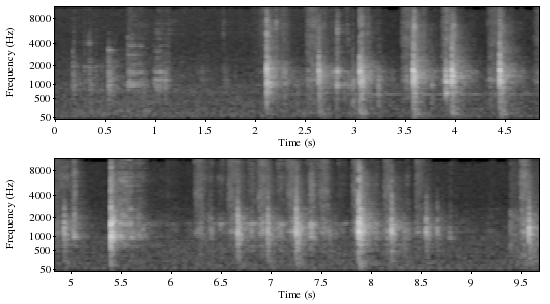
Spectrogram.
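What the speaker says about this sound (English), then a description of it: "And then slice it." Paring knife slicing Fuji apple quarters on a cutting board, a run of crisp, evenly spaced chops close by, with a short quiet lead-in before steady cutting begins.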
